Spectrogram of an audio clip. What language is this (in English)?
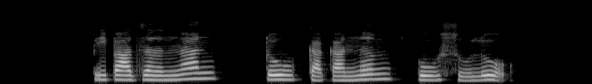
Sakizaya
